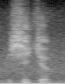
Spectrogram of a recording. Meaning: First person plural inclusive
- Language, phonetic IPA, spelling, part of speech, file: Malagasy, [i.ˈsʲi.kʲə], isika, pronoun, Mg-isika.ogg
